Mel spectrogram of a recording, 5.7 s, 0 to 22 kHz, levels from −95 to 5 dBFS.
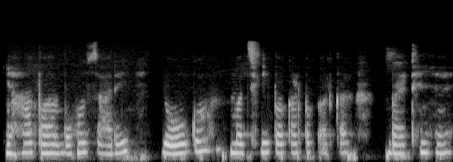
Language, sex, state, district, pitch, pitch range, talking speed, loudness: Hindi, female, Chhattisgarh, Sarguja, 225 Hz, 220-240 Hz, 125 wpm, -20 LUFS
